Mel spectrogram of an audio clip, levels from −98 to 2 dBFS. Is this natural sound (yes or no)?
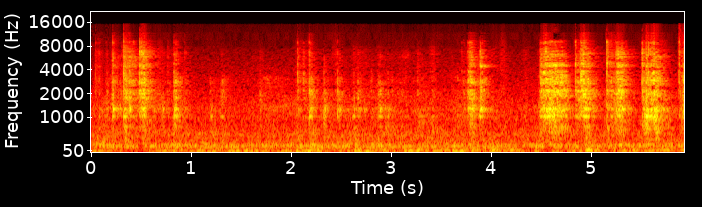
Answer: yes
